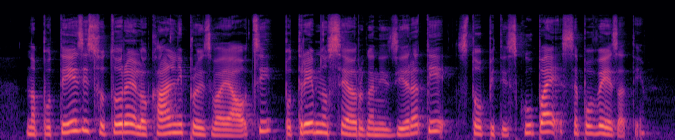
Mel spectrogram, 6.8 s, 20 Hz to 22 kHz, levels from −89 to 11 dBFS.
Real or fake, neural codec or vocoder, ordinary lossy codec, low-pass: real; none; none; 14.4 kHz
